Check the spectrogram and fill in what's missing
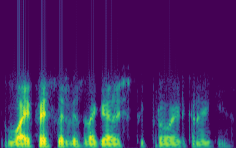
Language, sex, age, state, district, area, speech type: Kashmiri, male, 18-30, Jammu and Kashmir, Ganderbal, rural, conversation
